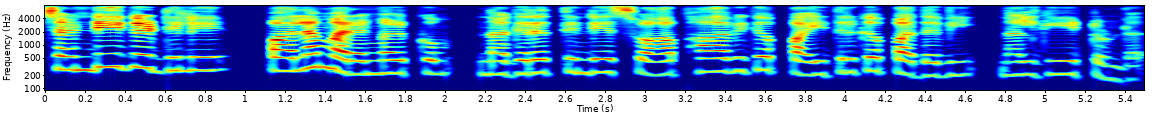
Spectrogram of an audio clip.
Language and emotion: Malayalam, neutral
